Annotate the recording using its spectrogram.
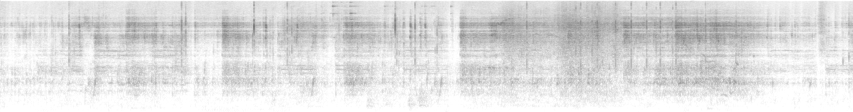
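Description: Ink guns spray and splatter in a video game.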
